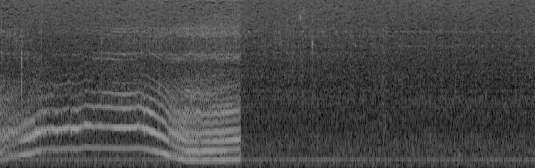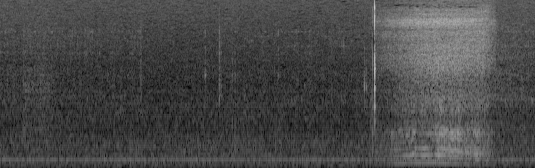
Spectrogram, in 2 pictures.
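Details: House cat Peko meeting a new calico kitten for the first time. Peko is upset to find another cat in its old cage and threatens for the first time in this home. A long, drawn-out wavering yowl slides down and stops abruptly. After a quiet stretch comes a short, harsh, breathy hiss mixed with a low moan.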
